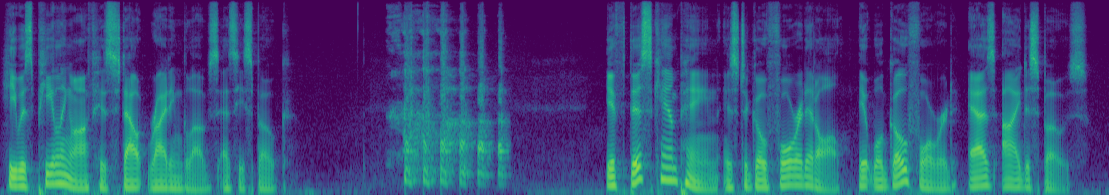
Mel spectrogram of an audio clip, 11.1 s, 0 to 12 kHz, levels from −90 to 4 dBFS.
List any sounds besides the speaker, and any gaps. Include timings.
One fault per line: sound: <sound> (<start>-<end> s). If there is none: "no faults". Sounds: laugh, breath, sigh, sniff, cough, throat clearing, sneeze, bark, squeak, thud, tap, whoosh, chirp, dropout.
sound: laugh (3.8-5.1 s)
